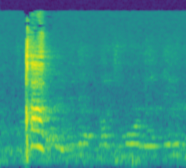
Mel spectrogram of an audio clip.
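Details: Baby girl fakes a cough for sympathy: a single short, sharp, deliberate cough, followed by quiet.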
